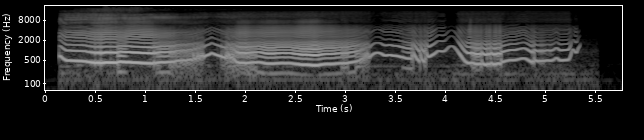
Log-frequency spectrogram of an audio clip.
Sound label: fart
